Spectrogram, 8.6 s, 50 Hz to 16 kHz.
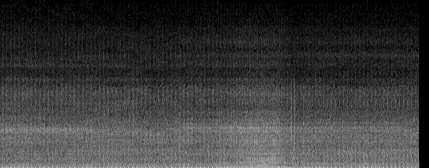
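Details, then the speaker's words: Honda NBC110 just fitted with a 130cc big bore kit and a ported exhaust, cold at about 5 °C with the fairing off; even single-cylinder thump at about four beats a second, smooth and extremely quiet, no knocks: normal cold idle. "Oh, I like that. Extremely quiet."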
